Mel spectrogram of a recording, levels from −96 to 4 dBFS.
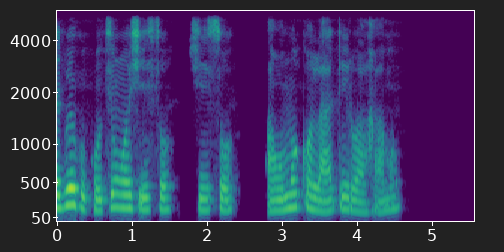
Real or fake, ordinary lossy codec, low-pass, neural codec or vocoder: fake; none; 5.4 kHz; codec, 44.1 kHz, 7.8 kbps, Pupu-Codec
